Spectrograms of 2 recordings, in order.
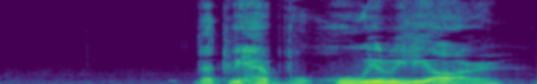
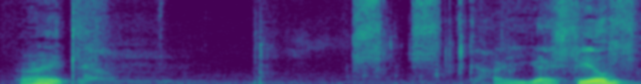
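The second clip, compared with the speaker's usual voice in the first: ordinary delivery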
